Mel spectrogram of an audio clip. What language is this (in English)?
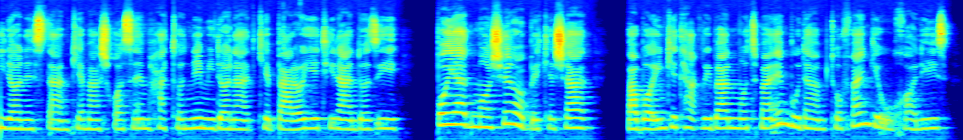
Persian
